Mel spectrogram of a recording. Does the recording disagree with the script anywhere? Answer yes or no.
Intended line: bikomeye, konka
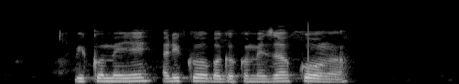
yes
